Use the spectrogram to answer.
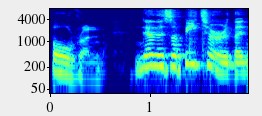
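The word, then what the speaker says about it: bodhrán: discovered what it was called it's called a bodun actually no it's not it's called a bow run it's an Irish hrum and it took me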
